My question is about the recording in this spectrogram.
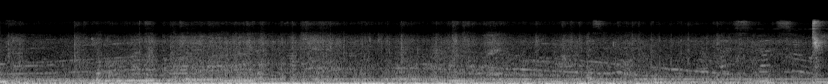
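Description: Bus engine and drivetrain heard from inside the passenger saloon, running over a steady low rumble and hum. A whine rises in pitch over the first few seconds as the bus gathers speed, then falls away as it slows.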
